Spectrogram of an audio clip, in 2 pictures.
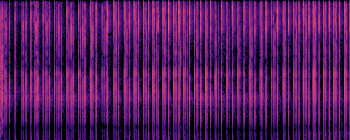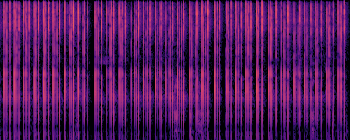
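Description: Fingertips tap and rub together rapidly, very close to a microphone.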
